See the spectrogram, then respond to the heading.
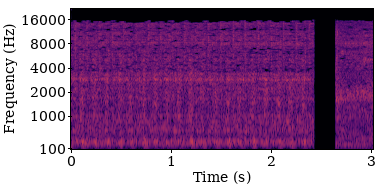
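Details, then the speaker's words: Yamaha Byson 2012 motorcycle, bought used about a month ago: sharp ticking about four per second over single-cylinder idle, keeping engine pace; top-end tick, owner suspects worn piston/rings, also white exhaust smoke; cause unconfirmed. "Nah, itu dengar tuh suara tek tek tek teknya itu, kelatek-kelateknya. Jadi ya itu juga harus diganti sih, pastinya diganti karena ini enggak normal ya rasanya."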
